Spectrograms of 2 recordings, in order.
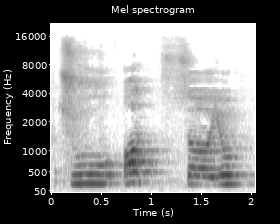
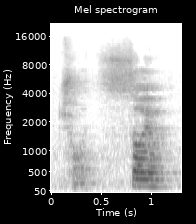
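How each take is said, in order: First: The two vowels are said as separate syllables. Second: The two vowels merge into one syllable.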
